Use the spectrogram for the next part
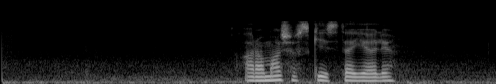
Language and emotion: Russian, neutral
